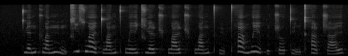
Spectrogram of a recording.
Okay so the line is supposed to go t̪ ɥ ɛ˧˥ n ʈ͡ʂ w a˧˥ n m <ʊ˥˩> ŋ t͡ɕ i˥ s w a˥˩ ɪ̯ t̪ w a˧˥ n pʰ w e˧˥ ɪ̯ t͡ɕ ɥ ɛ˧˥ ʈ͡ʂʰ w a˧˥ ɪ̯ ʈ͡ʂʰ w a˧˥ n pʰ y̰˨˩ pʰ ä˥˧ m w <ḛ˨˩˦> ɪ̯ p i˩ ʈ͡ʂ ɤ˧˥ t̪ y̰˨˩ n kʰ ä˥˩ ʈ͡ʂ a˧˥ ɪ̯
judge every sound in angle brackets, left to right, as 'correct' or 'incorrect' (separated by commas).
incorrect, incorrect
